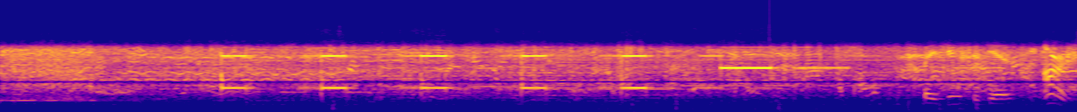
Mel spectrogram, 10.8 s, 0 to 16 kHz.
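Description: Top-of-the-hour time signal of China National Radio 1 (CNR1), received on 981 kHz medium wave: five short pips about a second apart, then a longer, higher pip marking the hour. It comes through the narrow, hissy audio of the AM receiver with faint station audio beneath it.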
